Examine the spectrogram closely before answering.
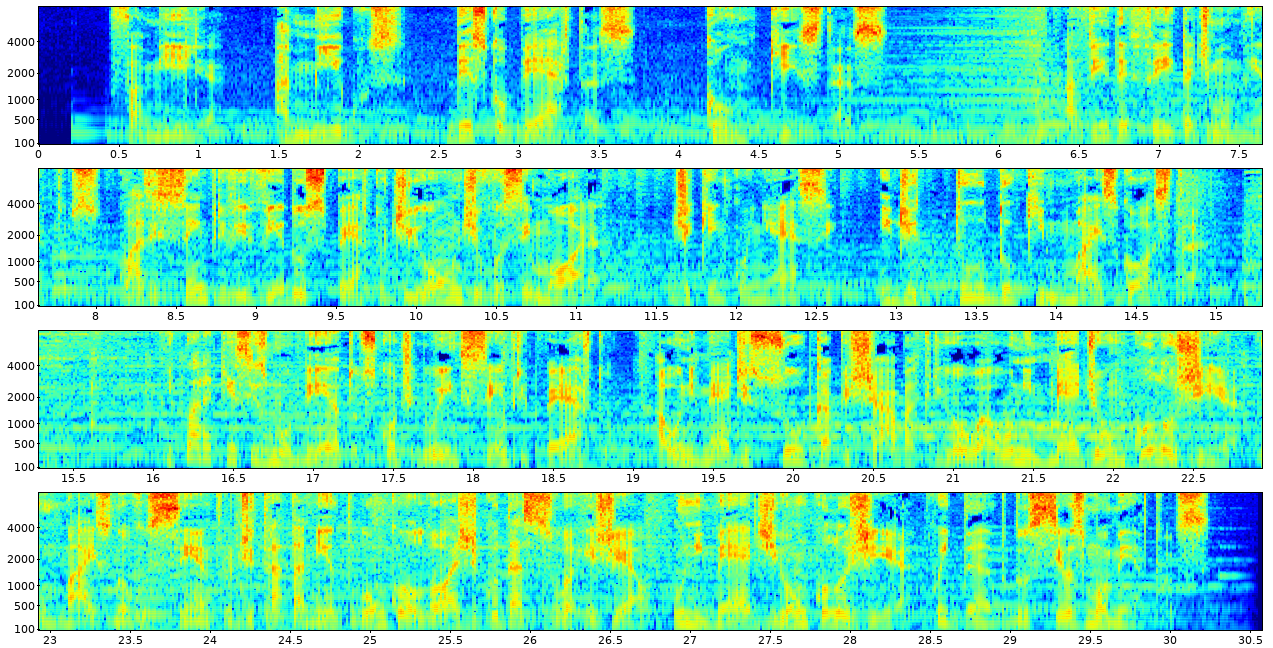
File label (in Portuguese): SUAVE PADRAO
